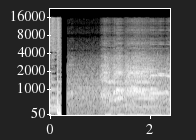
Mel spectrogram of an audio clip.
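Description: Music cuts off just after the start. About a second later a rooster crows once, a single long call that rises and then falls in pitch.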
